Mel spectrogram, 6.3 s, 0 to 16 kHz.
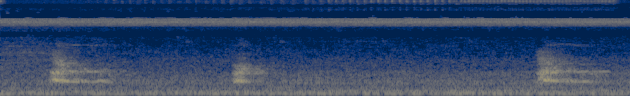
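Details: Siberian Husky in Louisville barking and howling for nearly 30 minutes straight, evening of 3 August 2021 at 6:24 pm; three short, distant, harmonic yelping barks spaced irregularly, over a steady high insect-like hiss and low background rumble.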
